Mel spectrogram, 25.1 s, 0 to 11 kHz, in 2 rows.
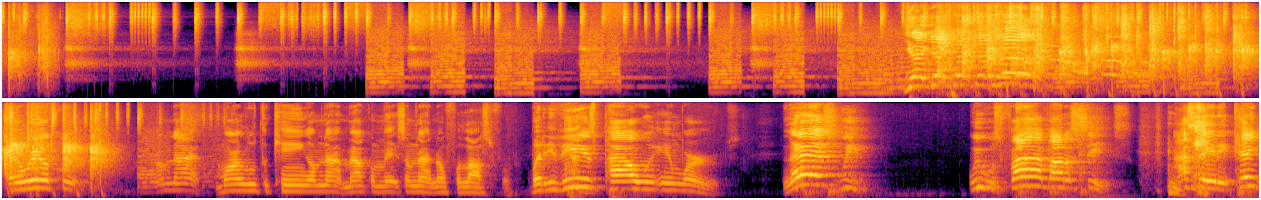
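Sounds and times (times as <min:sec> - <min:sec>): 
audience applause: 0:00.0 - 0:00.6, 0:09.0 - 0:13.7
speech: 0:03.7 - 0:06.4, 0:15.1 - 0:19.8, 0:20.4 - 0:21.2, 0:22.7 - 0:25.1.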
